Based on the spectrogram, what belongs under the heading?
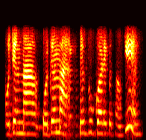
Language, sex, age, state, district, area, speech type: Nepali, female, 18-30, West Bengal, Kalimpong, rural, conversation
